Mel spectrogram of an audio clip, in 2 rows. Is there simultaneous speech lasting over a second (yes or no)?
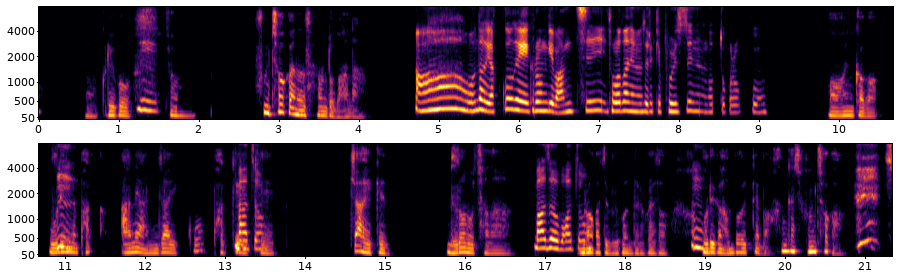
no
